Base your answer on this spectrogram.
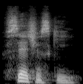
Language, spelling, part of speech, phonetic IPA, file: Russian, всяческий, adjective, [ˈfsʲæt͡ɕɪskʲɪj], Ru-всяческий.ogg
- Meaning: of every kind, of all kinds; various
